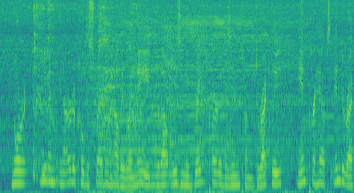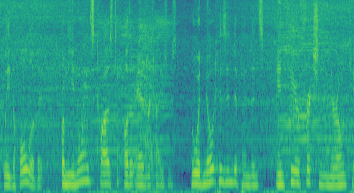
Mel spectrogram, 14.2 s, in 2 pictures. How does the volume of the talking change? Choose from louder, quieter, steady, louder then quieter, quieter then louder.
steady.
